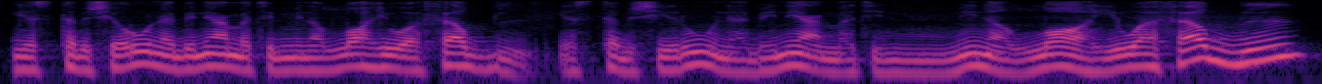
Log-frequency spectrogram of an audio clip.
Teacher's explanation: إذا وقفت اللام ليست مغلظة، سمعتك تغلظها، هذه ليست مغلظة، لا وصلا ولا وقفا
